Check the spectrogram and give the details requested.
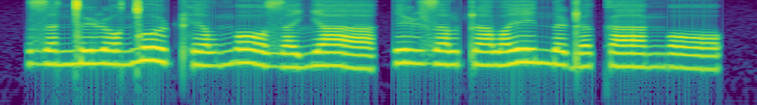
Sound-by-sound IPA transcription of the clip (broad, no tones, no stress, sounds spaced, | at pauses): z ɐ ŋ͡ǀ ɨ ɭ ɔ ŋ͡ǀ o ʈʰ e lˠ ŋ ɔ z a ʎ a | i ɭ z ɐ lˠ ʈ a lˠ e n ɐ ɖ ɐ k a ŋ ɔ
